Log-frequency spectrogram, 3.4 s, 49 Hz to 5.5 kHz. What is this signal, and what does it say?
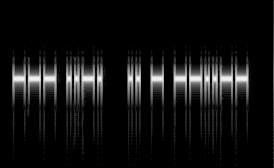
Morse code, heard as a keyed tone, about 25 wpm, 600 Hz. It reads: OF IT,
